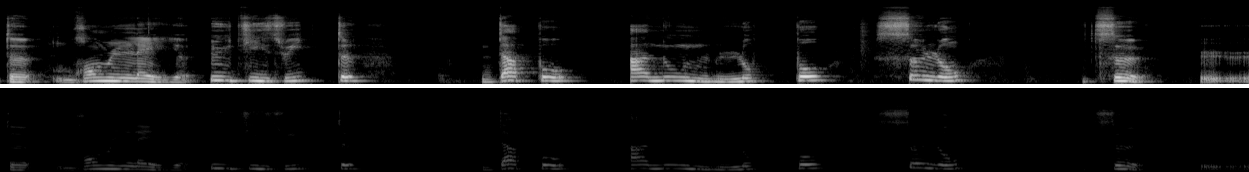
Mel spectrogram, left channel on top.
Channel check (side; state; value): right; quieter; 35.4 dB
